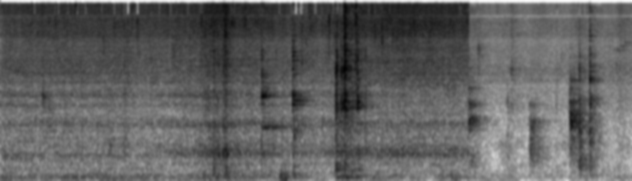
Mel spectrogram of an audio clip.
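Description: Fried khaja pastries dropped into sugar syrup, soft bubbling and sizzling with a few sharp clinks and splashes of the pastries going in, fairly quiet and without speech.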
